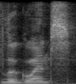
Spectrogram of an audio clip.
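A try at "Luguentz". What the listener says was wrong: It's not Gwentz. No, it's not Gwentz. No, it's not. It's Lugans Dort. There's no... It's a UE. That doesn't equal W.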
